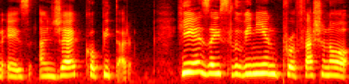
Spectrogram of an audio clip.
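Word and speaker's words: Anže Kopitar: name that Americans do not know how to pronounce usually they say an kopito or Anto one of the many variations of his name but the Slovenian pronunciation is an Kopitar he is a Slovenian professional ice hockey player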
